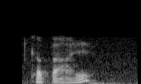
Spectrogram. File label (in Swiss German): "kapall", alsace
